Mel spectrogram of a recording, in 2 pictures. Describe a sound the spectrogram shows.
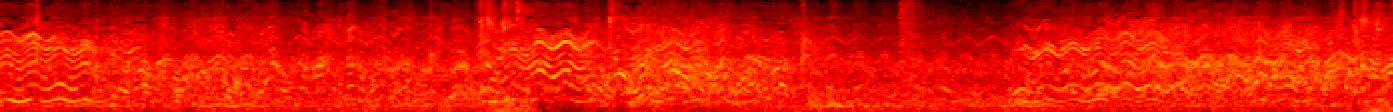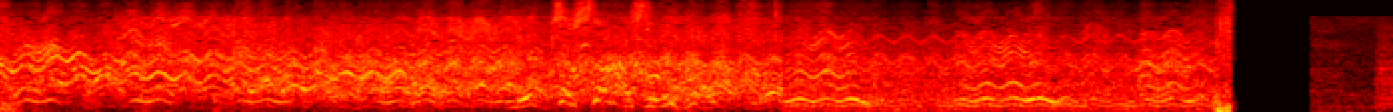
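A woman speaks excitedly close by.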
